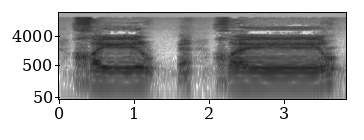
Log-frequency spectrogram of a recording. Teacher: Khair bunyi dengan takrir ra itu dan dibaca dengan mad lin dua harakat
